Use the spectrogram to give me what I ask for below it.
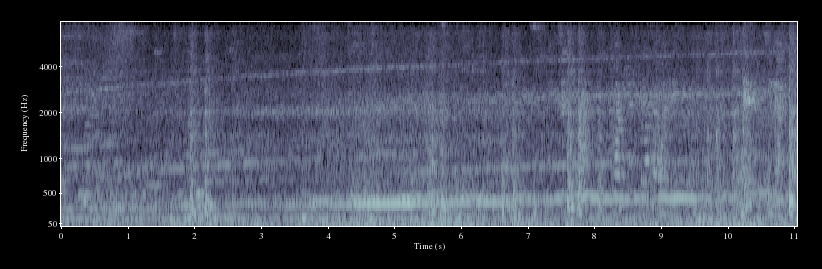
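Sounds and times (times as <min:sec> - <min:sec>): train motor whine rising: 0:00.0 - 0:10.3
steady train rumble: 0:00.0 - 0:11.0.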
